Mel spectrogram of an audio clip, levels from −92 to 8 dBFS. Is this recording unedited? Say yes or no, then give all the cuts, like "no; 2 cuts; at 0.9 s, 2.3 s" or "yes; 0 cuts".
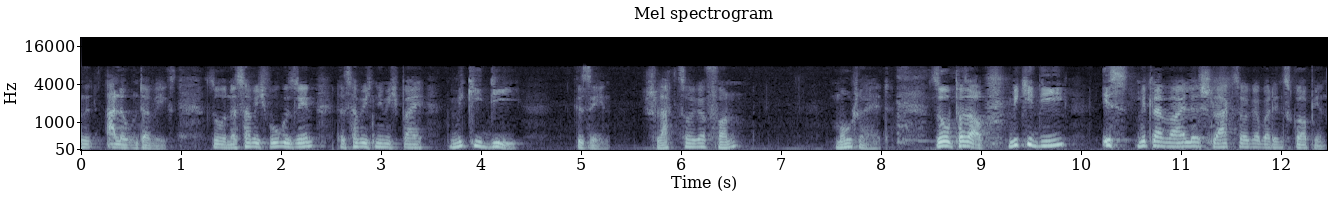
yes; 0 cuts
